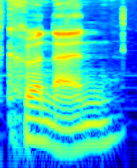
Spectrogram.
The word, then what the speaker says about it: Kenan: For me, I'm I'm a bit lucky that my my Chinese name it's Kanan and the ping is spelled Kenan.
